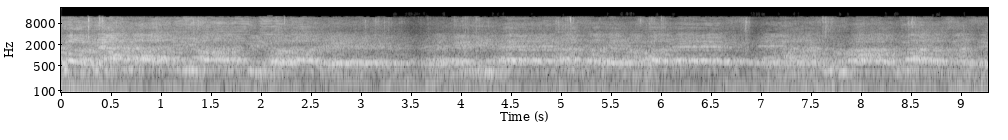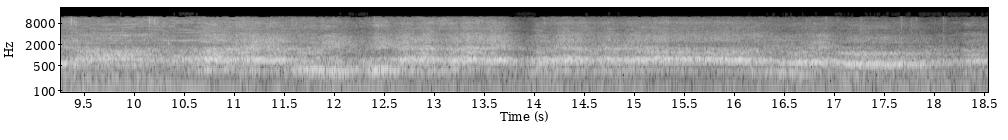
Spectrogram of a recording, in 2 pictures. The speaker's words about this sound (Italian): Eccoli, sentite, decine di migliaia i tifosi che oggi pomeriggio hanno accompagnato il pullman dei vincitori per le strade di Milano, di fatto bloccata dalla marea nerazzurra.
